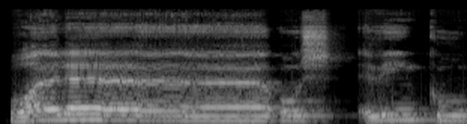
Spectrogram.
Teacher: قل انما ادعو ربی ولا اشرک، واو کو بغیر کھینچے پڑھیں گے، لام کو ایک الف کے مقدار کھینچنا تھا لیکن لام کے بعد چھوٹی مد ہونے کی وجہ سے لام کو 3 الف کے مقدار کھینچیں گے · لام کے بعد حمزہ ہے، حمزہ کو شین سے ملائیں گے کیونکہ شین ساکن ہے۔ را کو باریک کر کے پڑھیں گے کیونکہ را کے نیچے زیر ہے۔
